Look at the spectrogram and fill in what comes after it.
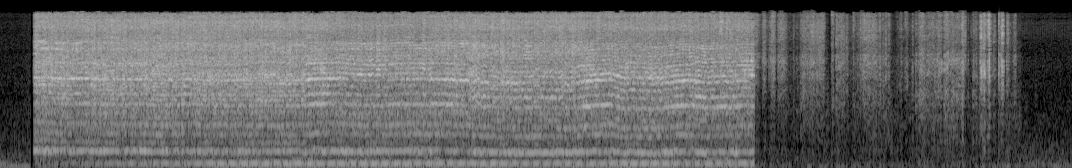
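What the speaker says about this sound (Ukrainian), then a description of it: "Далі беремо шліфувальну помагу або бурмашину і зашліфовуємо ручку." A drill-driven sander grinds the glued-on handle of a small wooden machete keychain, a steady loud whirring rasp for over five seconds, then stops, leaving a few short bursts of bumping and handling noise.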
